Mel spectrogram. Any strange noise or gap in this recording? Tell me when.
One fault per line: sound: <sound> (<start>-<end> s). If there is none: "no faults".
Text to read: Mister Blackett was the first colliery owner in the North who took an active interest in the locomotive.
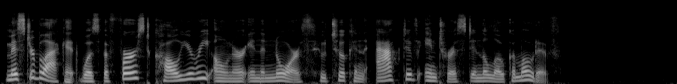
no faults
